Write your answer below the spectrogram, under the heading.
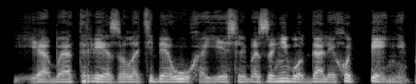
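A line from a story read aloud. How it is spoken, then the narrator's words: Hissed. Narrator (Russian): прошипела Алина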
